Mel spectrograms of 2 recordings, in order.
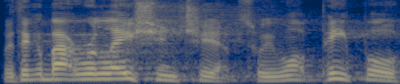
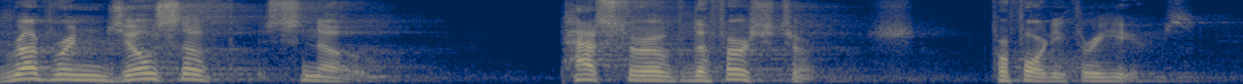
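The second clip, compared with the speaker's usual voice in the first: very pastoral, sermon-like pulpit preacher voice; 2 semitones lower than usual. Telling a joke, the pastor steps up to the angel, very pastoral voice. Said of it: "in his very pastoral voice".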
